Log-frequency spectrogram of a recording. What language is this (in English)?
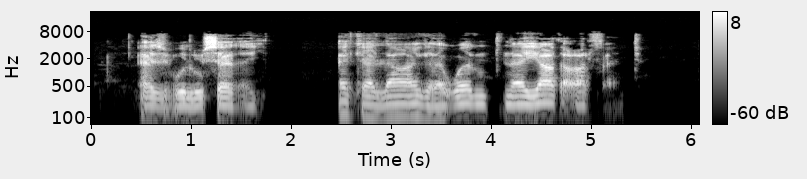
Kabyle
